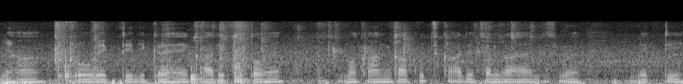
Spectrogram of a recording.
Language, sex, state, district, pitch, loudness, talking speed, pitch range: Hindi, male, Uttar Pradesh, Gorakhpur, 110 Hz, -18 LUFS, 165 wpm, 110-120 Hz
